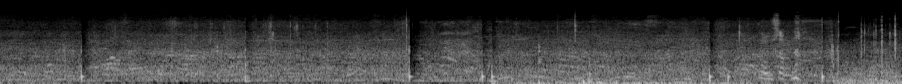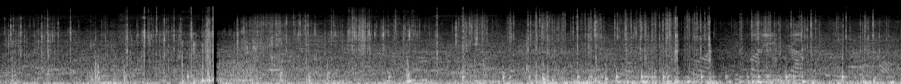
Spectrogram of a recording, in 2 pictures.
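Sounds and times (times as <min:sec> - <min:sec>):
audience chatter: 0:00.0 - 0:18.0
phone microphone rubbing and knocking: 0:08.2 - 0:18.0.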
